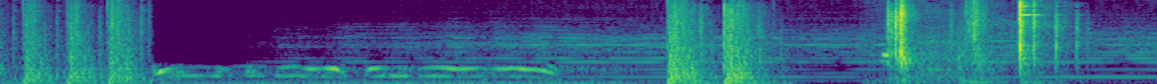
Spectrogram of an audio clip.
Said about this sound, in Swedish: Men innan hennes önskningar hinner uppfyllas knackar en tysk soldat på dörren.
